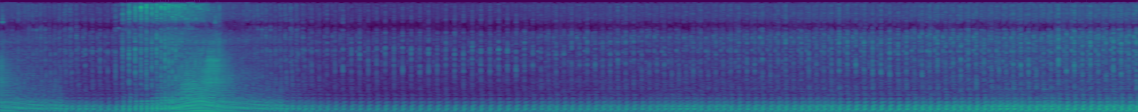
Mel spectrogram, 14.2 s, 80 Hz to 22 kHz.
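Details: Yamaha XS650 twin running an old Hitachi TCI: lumpy, uneven idle with irregular beats and a rev blip; pulses drop out unevenly from a misfire, ignition fault suspected.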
